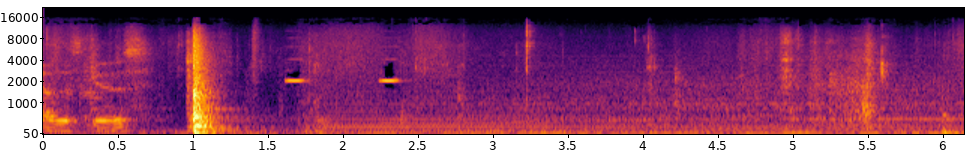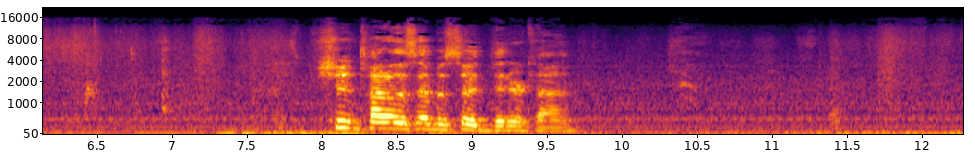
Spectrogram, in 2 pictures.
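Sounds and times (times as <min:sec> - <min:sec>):
speech: 0:00.1 - 0:01.2, 0:08.0 - 0:09.8
microwave oven motor hum with whirring drone: 0:01.0 - 0:12.2
short electronic beeps from a microwave oven: 0:01.6 - 0:02.5.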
